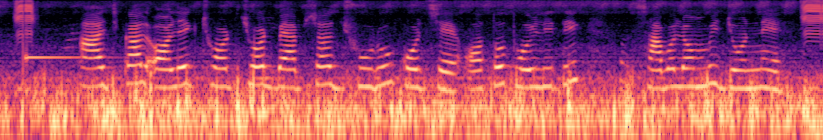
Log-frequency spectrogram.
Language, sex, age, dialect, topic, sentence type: Bengali, female, 18-24, Jharkhandi, banking, statement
